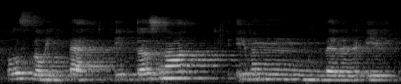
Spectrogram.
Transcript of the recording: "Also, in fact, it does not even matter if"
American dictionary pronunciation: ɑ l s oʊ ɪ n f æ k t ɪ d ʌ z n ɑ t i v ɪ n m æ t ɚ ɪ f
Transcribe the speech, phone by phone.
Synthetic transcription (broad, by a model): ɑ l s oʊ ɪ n p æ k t ɪ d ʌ s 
